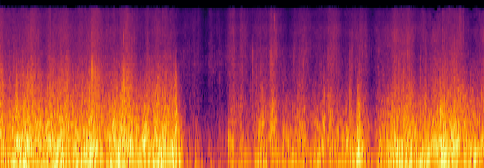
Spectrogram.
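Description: A white paper tissue, held by fingertips with long nails, is rubbed fast and hard over the hollow woven metal mesh grille of a large condenser microphone. It makes a loud, deep, rumbling scrubbing sound that briefly drops quieter around the middle before the rough rubbing picks up again.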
